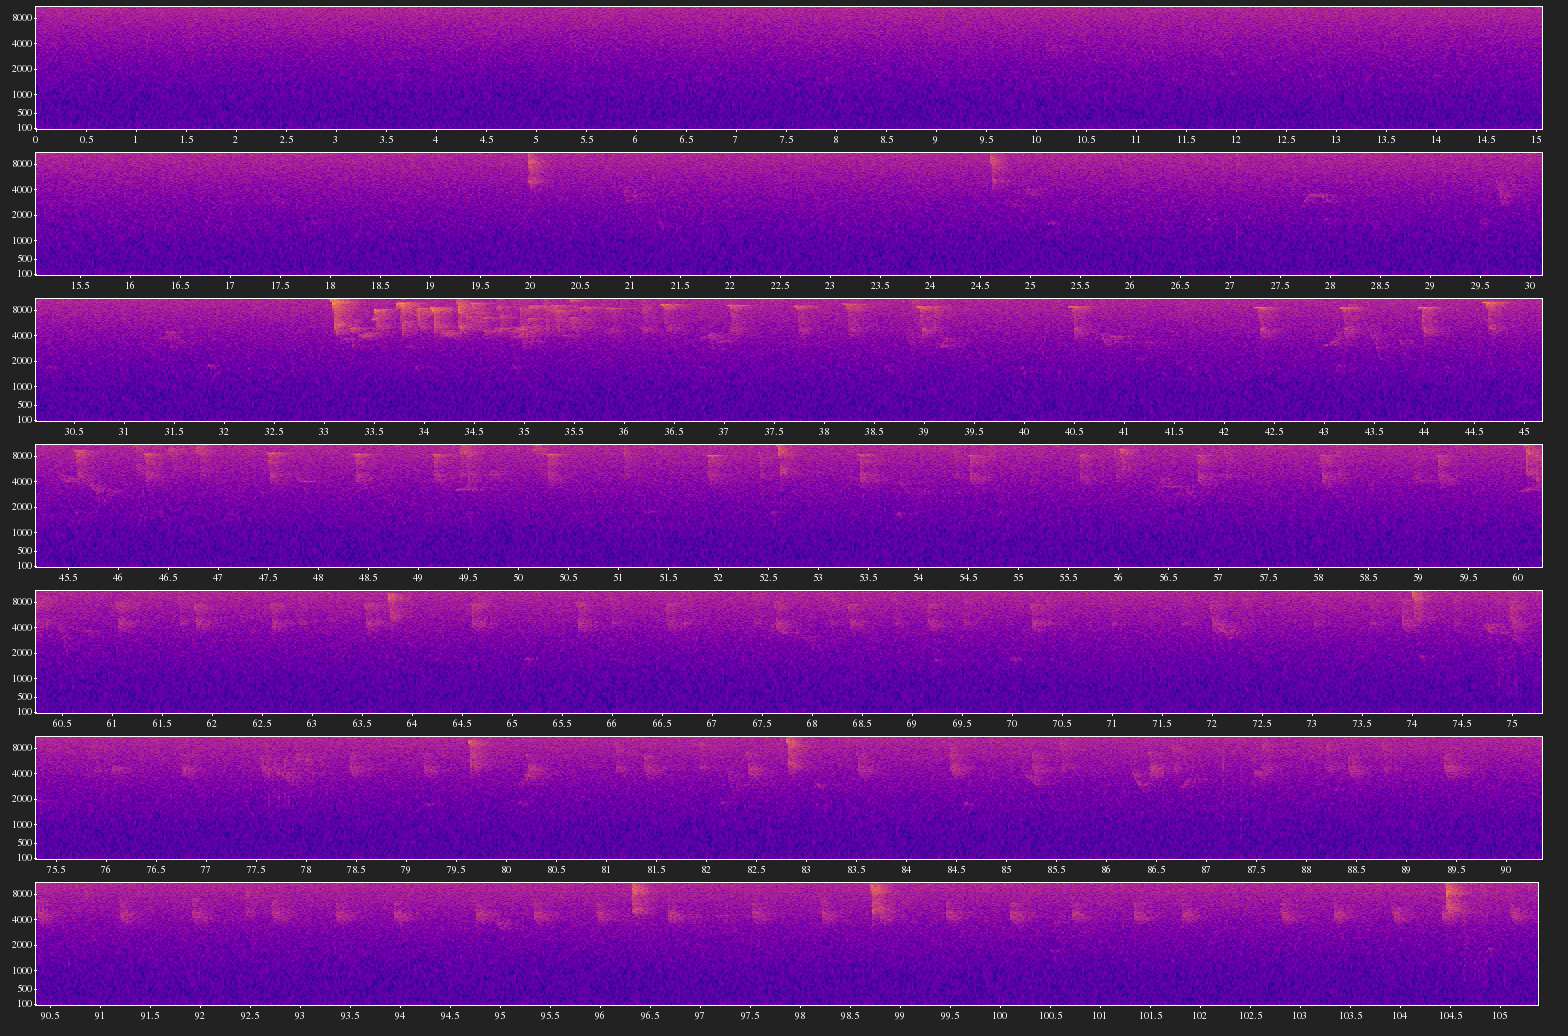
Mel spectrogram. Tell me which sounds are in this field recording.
Eastern Chipmunk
